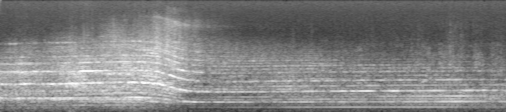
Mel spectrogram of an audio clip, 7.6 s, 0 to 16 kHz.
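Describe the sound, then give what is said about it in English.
An IndyCar race car, number 31, the LCI Renard Honda driven by Andre Ribeiro of Sao Paulo, Brazil, screams loudly at high revs on track, its pitch sliding down sharply as it passes, then settles into a steady, slightly lower drone as it pulls away. “out of the track now, coming up, speed car number 31, the LCI Renard Honda, driver from Sao Paulo, Brazil, Andre Ribeiro.”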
